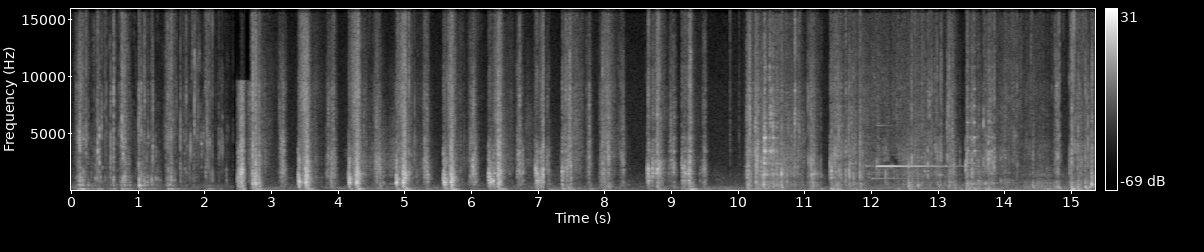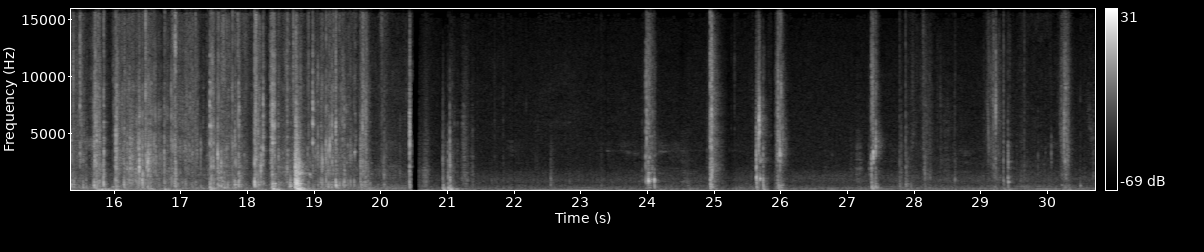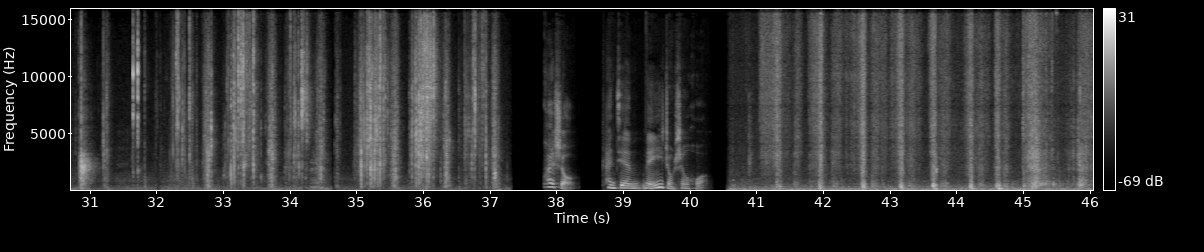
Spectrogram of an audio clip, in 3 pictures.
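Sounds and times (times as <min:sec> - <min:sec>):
slime crackling and popping: 0:32.1 - 0:37.2.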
